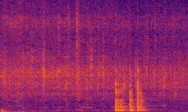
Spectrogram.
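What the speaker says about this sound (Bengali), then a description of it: "দেখতেই পাচ্ছ পেঁয়াজটা আমি লাল করছি" Chopped onions frying in oil with cloves, cardamom and whole spices for a beef tahari, a steady soft sizzle with a short burst of stirring scrapes near the end.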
